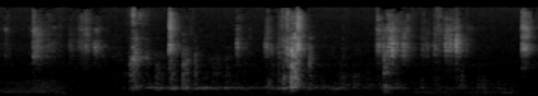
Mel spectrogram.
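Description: Light taps and rattles of a wire pet pen as two cats paw at each other through the bars, with the sharpest clatter about halfway through. A low steady hum runs under the taps for about three seconds in the middle.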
